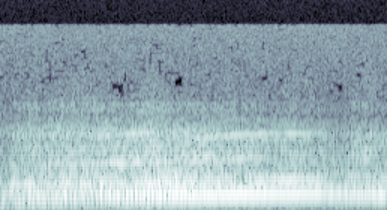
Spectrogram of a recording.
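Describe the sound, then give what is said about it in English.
A car engine hums steadily, its low drone rising slightly in pitch as the car pulls forward a little in front of a cabin, then easing back near the end with no voices present. “Maybe his car's around on the other side. Let's pull up a little.”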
